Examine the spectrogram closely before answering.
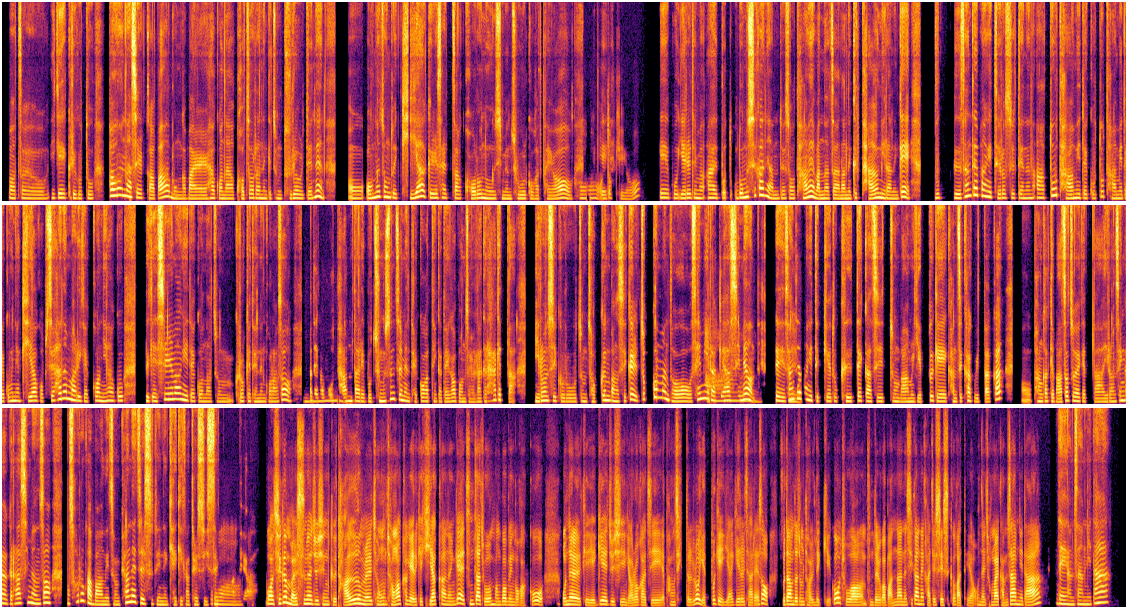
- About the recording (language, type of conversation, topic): Korean, advice, 친구의 초대가 부담스러울 때 모임에 참석할지 말지 어떻게 결정해야 하나요?
- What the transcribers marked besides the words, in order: other background noise; tapping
